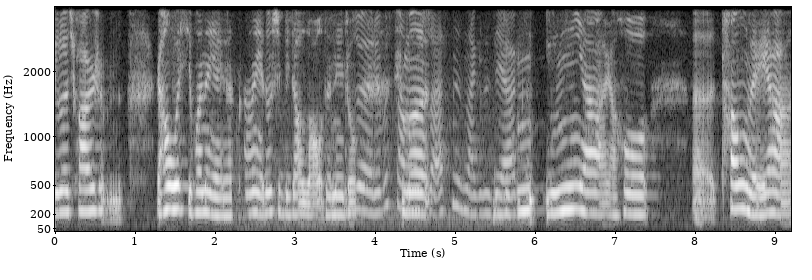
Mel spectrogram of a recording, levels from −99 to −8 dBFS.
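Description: From start to finish, the speech carries an echo with no canceller. The far end's loudspeaker feeds its microphone, and nothing removes that return. Each phrase is shadowed roughly 150 ms later by a faint, thin copy, about 28 dB down, through a band with nothing above 4 kHz.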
